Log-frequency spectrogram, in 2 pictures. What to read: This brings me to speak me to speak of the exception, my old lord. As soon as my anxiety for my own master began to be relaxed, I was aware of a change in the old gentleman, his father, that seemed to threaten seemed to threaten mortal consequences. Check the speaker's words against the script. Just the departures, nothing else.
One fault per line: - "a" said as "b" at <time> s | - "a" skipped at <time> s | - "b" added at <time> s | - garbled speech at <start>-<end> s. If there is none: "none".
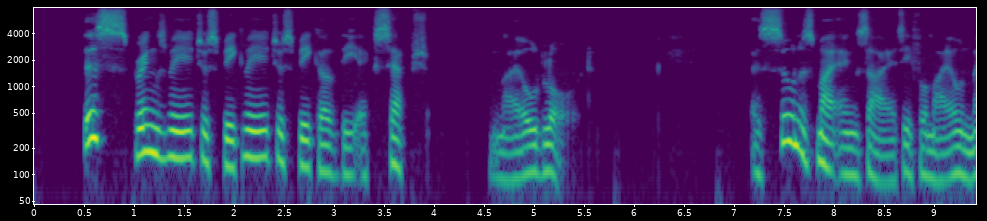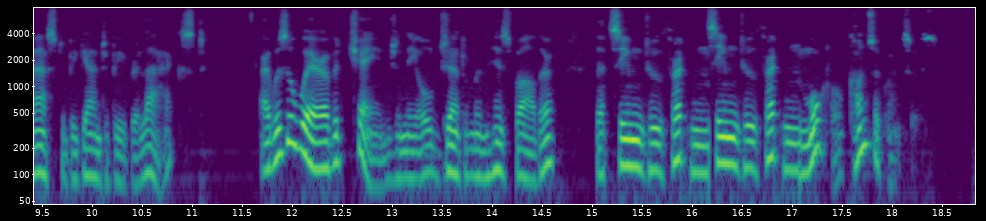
none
